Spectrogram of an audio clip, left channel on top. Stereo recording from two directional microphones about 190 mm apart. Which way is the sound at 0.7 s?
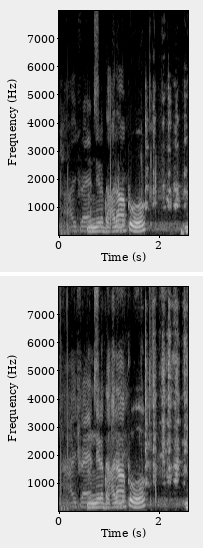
15° right (ahead or behind).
